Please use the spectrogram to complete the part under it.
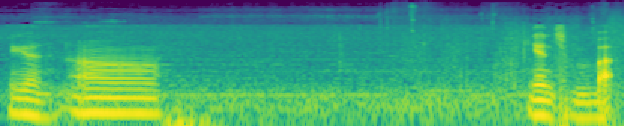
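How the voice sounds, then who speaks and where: A man's voice: medium pitch, steady tone, very slow, slight background noise. A man with a Filipino accent giving casual live commentary as he streams a game. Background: video game music.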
